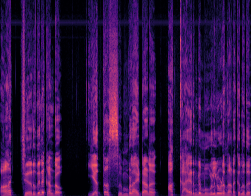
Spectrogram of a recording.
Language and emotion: Malayalam, surprised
